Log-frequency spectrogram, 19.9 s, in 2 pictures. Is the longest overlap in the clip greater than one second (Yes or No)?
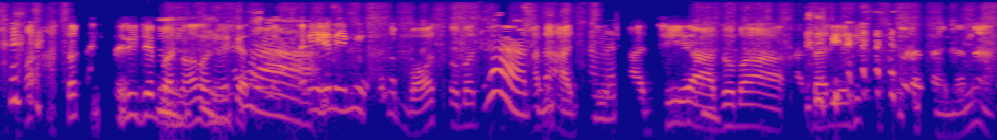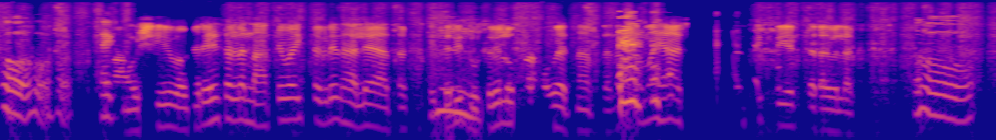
Yes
